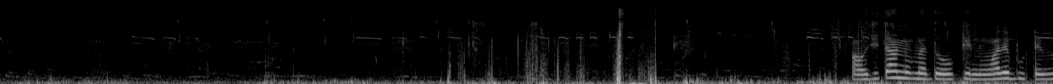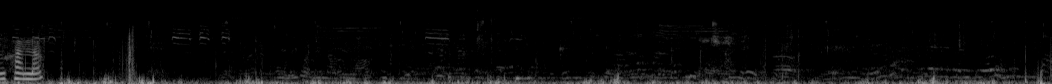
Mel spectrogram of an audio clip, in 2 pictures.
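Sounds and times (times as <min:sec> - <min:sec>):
faint distant voices: 0:00.0 - 0:21.0.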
